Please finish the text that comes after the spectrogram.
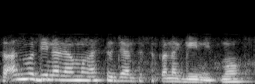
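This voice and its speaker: A man's voice: on the high side, very animated, fast. A young man with a Filipino accent playing a laid-back, teasing dream traveler in a casual radio drama dialogue. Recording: tinny narrow-band audio with music behind.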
